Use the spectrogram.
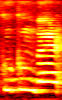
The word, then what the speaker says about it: cucumber: So we should stress the sound Q. Q. So most of the students pronounce the word as cucumber or cucumber. So it's not the right way. The right way is cucumber.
